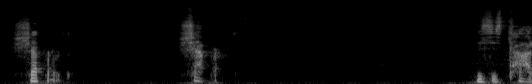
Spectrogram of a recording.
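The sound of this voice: A man puts on a raspy character voice with a non-native accent, speaking at a fairly slow pace with long, frequent pauses. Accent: put-on foreign.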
